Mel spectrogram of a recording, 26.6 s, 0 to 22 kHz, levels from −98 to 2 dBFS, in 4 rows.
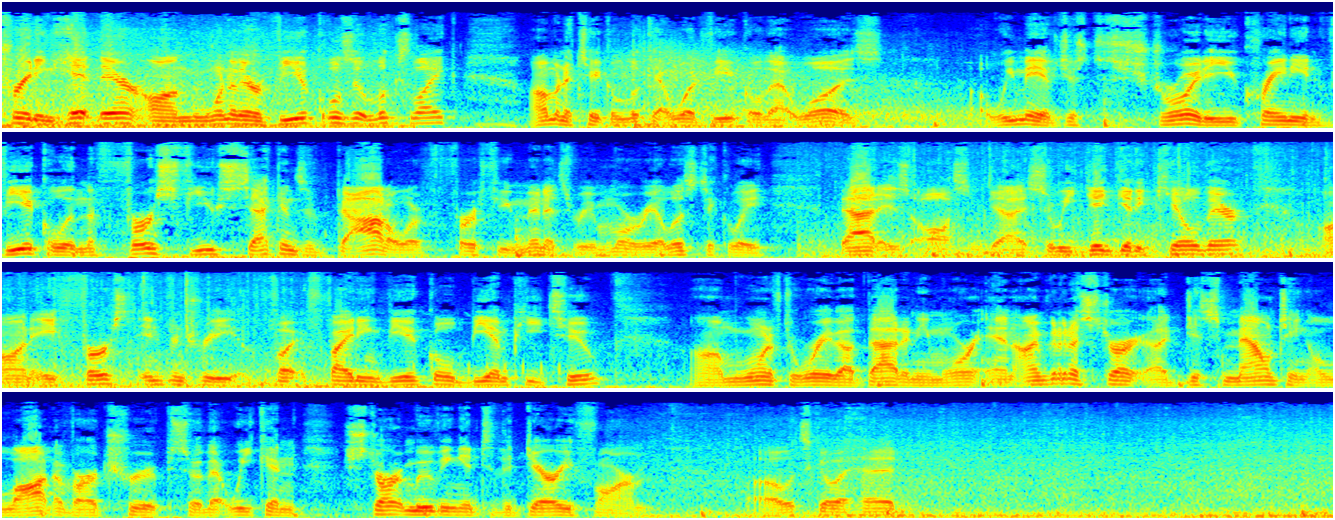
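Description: At about 18.59 s there's a short stutter from repeated frames. A 52 ms chunk of audio, running to about 18.64 s, gets played a second time straight after itself, so you hear that little slice twice in a row. That points to a couple of compressed frames being written or sent twice, with the decoder playing them both times. It's a quick hiccup, and since nothing is dropped to make room, the clip ends up about 52 ms longer.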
